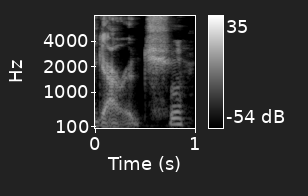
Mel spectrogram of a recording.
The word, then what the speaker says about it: garage: Uh I say garage. In fact, rhymes with dodge.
